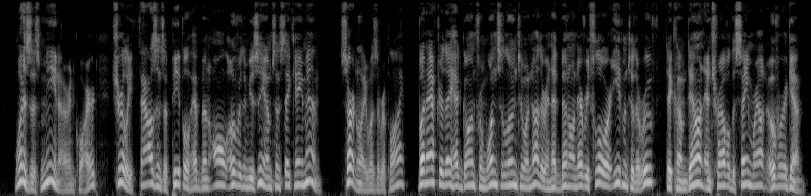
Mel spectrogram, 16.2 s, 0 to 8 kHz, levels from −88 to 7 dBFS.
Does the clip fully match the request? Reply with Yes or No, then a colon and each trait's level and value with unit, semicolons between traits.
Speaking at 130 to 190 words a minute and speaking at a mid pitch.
No: average, 200 wpm; medium, 160 Hz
